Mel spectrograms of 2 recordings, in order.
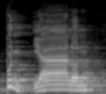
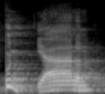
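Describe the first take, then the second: No difference in how they are said.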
